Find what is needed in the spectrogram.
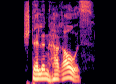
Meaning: inflection of herausstellen: 1. first/third-person plural present 2. first/third-person plural subjunctive I
- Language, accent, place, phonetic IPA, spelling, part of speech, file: German, Germany, Berlin, [ˌʃtɛlən hɛˈʁaʊ̯s], stellen heraus, verb, De-stellen heraus.ogg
